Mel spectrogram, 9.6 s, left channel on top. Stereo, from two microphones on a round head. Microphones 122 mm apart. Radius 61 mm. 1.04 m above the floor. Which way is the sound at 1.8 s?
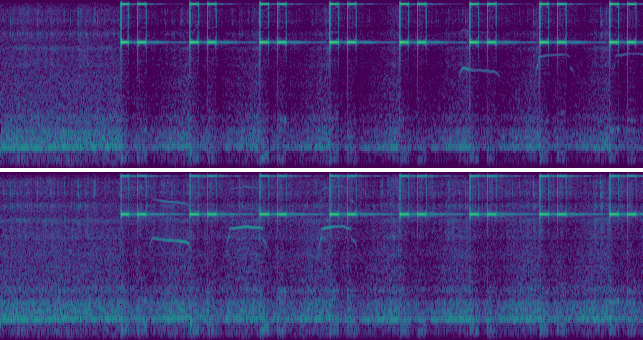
50° left (ahead or behind).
